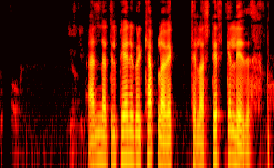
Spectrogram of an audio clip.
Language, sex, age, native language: Icelandic, male, 40-49, Icelandic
